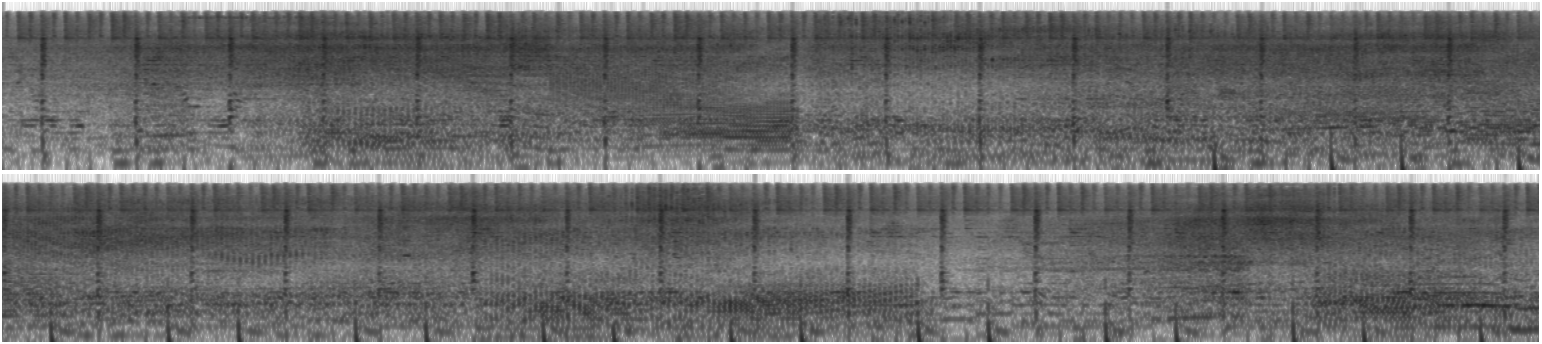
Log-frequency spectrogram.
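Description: Vintage three-wheeled cyclecars with exposed V-twin engines racing past one after another. Their rough engine notes rise and fall as they pass. Music with a steady, regular beat plays along with them.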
